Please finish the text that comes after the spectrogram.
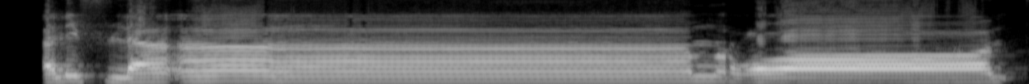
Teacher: را کے اوپر جب بھی زبر آ جائے تو را کو ہم موٹا پڑھتے ہیں، یہاں پر کھڑا زبر ہے تو پھر بھی ہم را کو موٹا کر کے پڑھیں گے۔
